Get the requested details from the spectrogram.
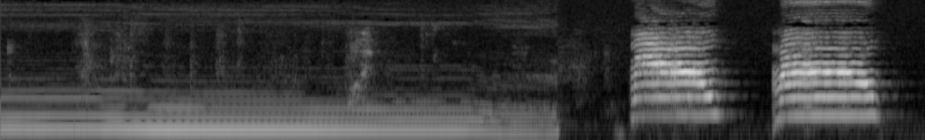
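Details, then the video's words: Dog that hates meowing noises howls long and level indoors for about four seconds, sliding down at the end, followed by two loud, bright meows. "Dog hates meowing noise"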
